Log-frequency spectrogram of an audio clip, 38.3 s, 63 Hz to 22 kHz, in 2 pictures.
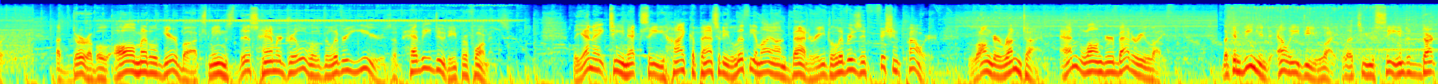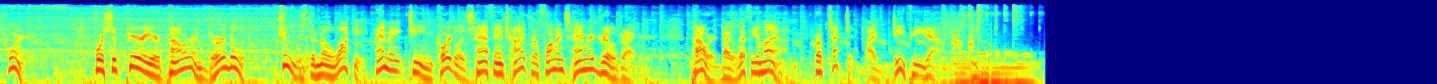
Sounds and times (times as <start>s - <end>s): Music: 0.0s - 33.1s
Speech: 0.7s - 6.8s, 7.6s - 15.6s, 16.3s - 19.6s, 20.4s - 31.8s.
